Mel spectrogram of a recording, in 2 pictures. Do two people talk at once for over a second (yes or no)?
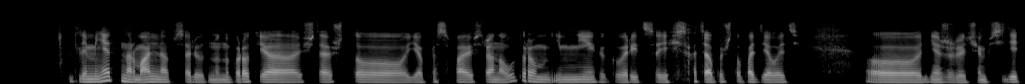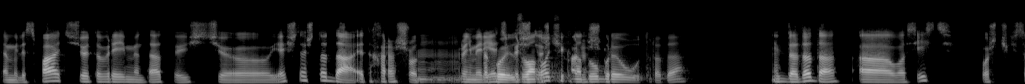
yes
